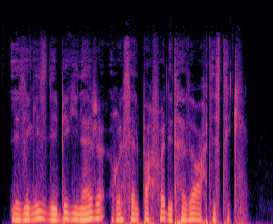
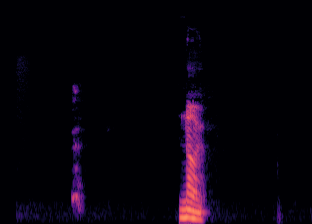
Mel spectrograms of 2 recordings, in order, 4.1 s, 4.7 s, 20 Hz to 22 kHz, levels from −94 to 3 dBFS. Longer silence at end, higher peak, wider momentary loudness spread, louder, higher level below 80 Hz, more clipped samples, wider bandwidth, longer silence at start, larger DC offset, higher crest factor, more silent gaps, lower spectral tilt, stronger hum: second, 0.4 s vs 1.6 s; first, -2 dBFS vs -8 dBFS; second, 9 LU vs 26 LU; first, -21 LUFS vs -25 LUFS; first, -36 dBFS vs -72 dBFS; neither; first, 11 kHz vs 4.7 kHz; second, 0.15 s vs 1.1 s; neither; second, 18 dB vs 24 dB; neither; about the same, -7.5 dB/octave vs -8.5 dB/octave; neither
